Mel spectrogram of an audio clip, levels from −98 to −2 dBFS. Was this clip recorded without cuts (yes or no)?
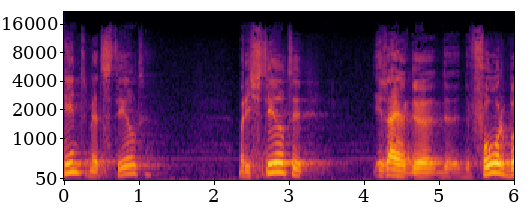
yes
